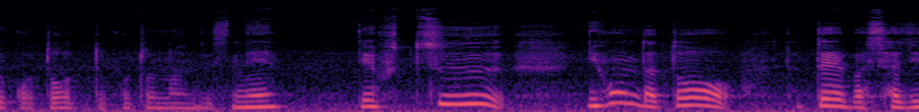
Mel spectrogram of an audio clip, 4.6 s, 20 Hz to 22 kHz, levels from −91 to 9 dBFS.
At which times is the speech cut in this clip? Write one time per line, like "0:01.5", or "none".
none

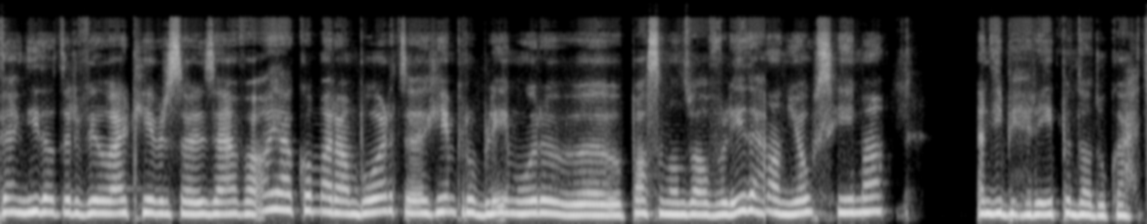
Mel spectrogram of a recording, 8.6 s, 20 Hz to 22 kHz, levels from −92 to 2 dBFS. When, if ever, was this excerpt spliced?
0:05.7

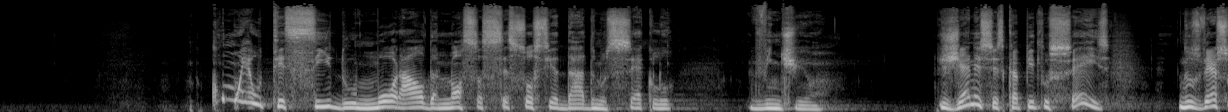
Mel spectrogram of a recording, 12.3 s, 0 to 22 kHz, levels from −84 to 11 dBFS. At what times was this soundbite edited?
0:02.0
0:09.3

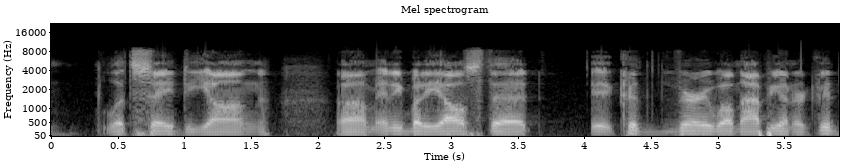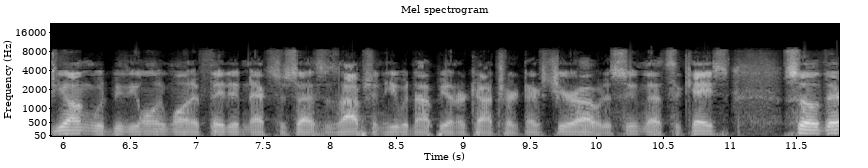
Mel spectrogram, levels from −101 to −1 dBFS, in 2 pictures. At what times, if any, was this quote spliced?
none

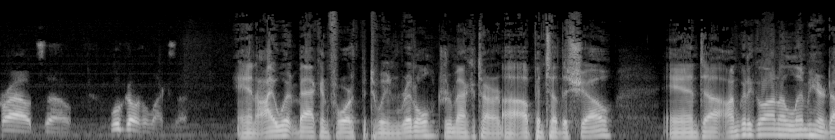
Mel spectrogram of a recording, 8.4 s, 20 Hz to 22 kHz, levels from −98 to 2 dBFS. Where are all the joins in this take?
0:02.3
0:05.0

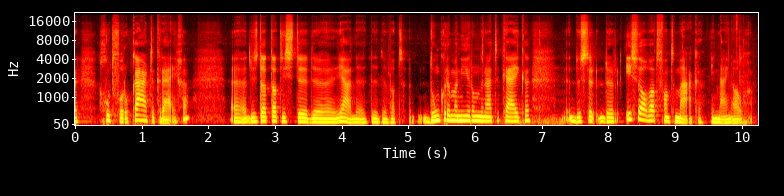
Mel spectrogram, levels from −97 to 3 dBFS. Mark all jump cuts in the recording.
0:07.5

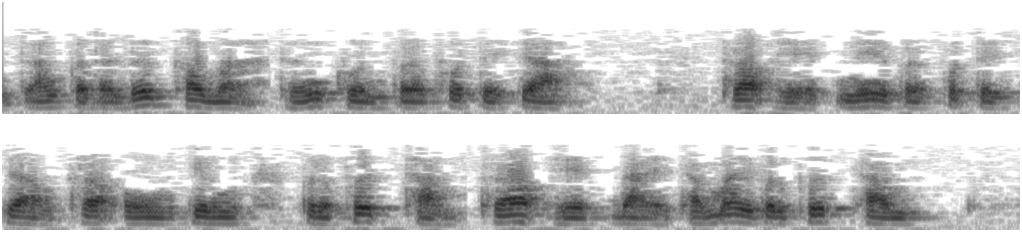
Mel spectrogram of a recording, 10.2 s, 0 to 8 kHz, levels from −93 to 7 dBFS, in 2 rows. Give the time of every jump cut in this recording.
0:01.3
0:07.4

